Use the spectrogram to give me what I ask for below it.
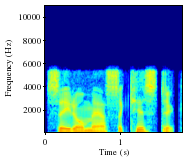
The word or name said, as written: sadomasochistic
